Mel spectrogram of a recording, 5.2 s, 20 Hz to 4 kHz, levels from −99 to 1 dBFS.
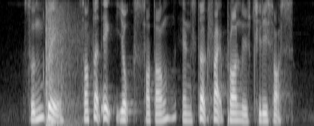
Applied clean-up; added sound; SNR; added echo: none; Gunshot, gunfire; 13 dB; none.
